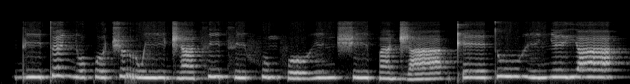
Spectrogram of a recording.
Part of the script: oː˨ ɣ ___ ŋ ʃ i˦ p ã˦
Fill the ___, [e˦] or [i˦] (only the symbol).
i˦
